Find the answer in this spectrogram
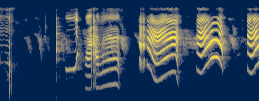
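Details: Talking Indian ringneck parakeet indoors saying "mummy papa": a few clicks and a squeak, then several loud, strongly harmonic arched syllables, each swooping up and down, delivered in a rapid speech-like sequence.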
